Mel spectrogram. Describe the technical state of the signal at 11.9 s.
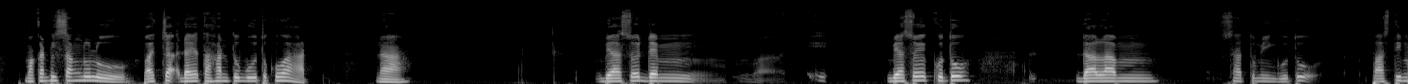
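At 11.9 s, as across the whole clip, the speech carries stacked artefacts of two different codecs, likely from transcoding between lossy codecs, with an AAC-LC layer re-encoded as HE-AAC near 48 kbit/s. Unlike a single encode, the artefacts of both codecs are heard together, and nothing remains above 20.3 kHz.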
